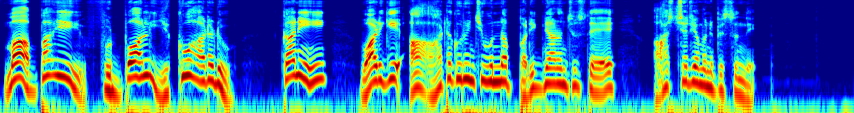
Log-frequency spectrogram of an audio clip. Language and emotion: Telugu, surprised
